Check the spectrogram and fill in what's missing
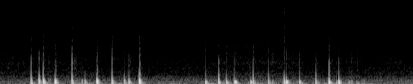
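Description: A round solid cork board held close to the microphone is tapped with long painted nails, giving about 20 soft, dull, low thuds in two quick runs with a single tap at the end. Each tap dies almost instantly with no ring, over a faint low hum.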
